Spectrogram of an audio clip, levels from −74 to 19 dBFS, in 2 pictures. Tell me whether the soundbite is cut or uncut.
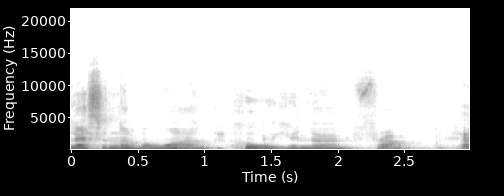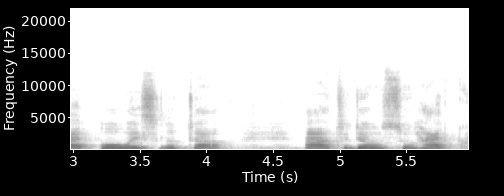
cut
